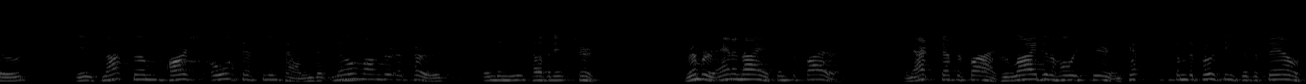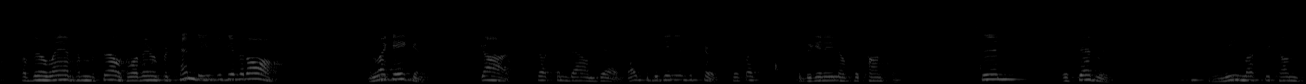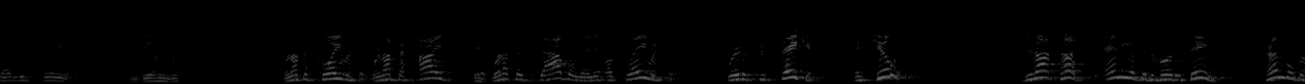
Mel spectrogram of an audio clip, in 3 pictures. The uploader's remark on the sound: At First Baptist Church in Delphi, Indiana. Is an evangelical church in Delphi, Indiana.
